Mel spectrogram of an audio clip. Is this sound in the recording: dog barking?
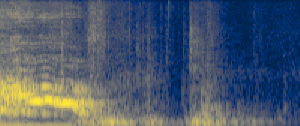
yes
